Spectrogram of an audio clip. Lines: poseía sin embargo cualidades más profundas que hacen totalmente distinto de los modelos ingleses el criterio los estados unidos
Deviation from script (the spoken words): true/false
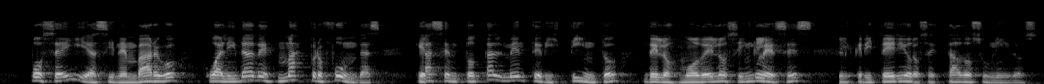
false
